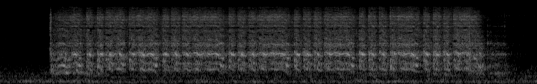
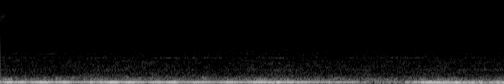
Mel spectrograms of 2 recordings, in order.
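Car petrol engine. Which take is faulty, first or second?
first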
